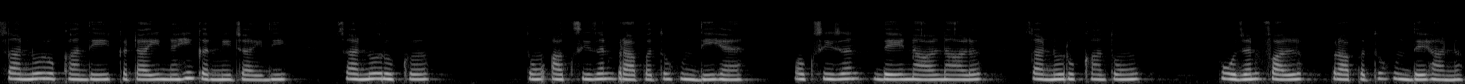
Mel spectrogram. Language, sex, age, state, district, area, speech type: Punjabi, female, 18-30, Punjab, Patiala, rural, spontaneous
